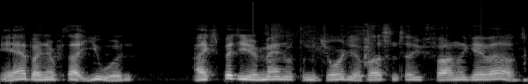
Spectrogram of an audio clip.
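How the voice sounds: A natural reading voice carries the whole clip. Nothing in the delivery strays from it.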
